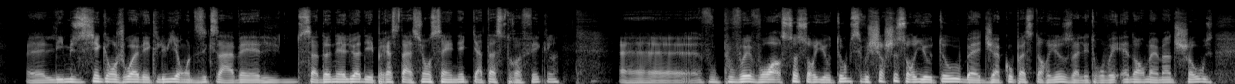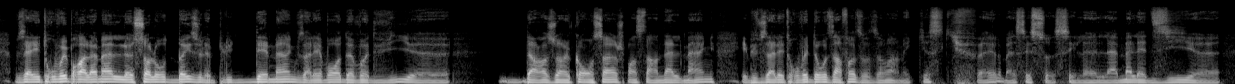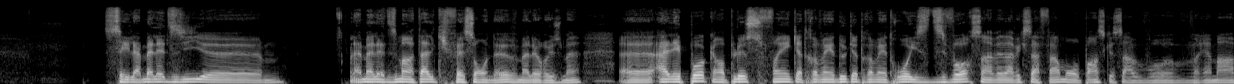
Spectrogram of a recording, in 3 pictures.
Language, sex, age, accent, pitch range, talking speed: French, male, 30-49, Canadian, 100-120 Hz, 195 wpm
